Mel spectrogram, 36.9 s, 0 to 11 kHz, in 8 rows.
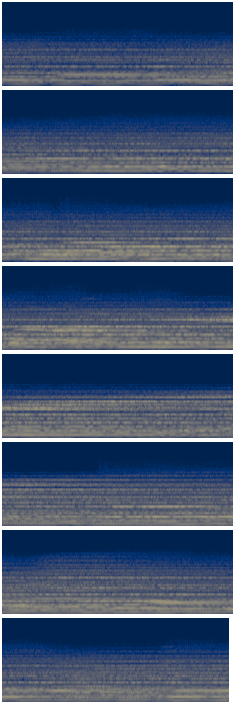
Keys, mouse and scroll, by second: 0.6 middle click, 1.4 click, 1.7 l, 2.3 click, 3.3 middle click, 4.1 click, 4.5 middle click, 5.2 click, 5.5 l, 6.0 click, 7.5 scroll down 1, 8.2 click, 9.4-9.7 scroll down 2, 9.7 middle click, 13.5-14.2 scroll down 2, 13.9 middle click, 16.0-16.4 scroll up 3, 16.4 middle click, 17.1-17.6 scroll up 2, 17.6 shift+middle click, 18.5 middle click, 19.4 middle click, 19.7 shift+middle click, 22.0 Tab, 22.0 middle click, 22.5-23.4 scroll down 2, 22.8 middle click, 25.4-25.9 scroll down 2, 25.9 middle click, 27.5-27.9 scroll down 1, 28.1 shift+middle click, 28.7 scroll down 4, 29.3 shift+middle click, 32.7 click, 33.5-33.9 scroll up 4, 33.9 middle click, 35.6 s.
